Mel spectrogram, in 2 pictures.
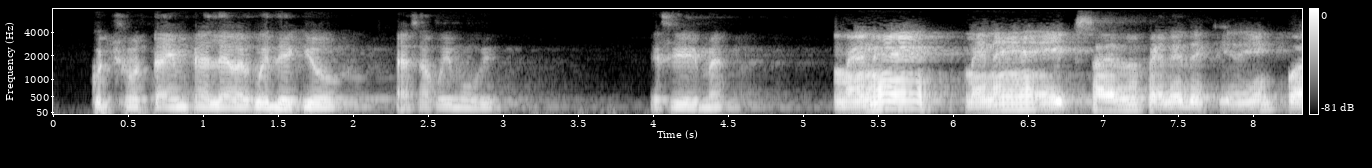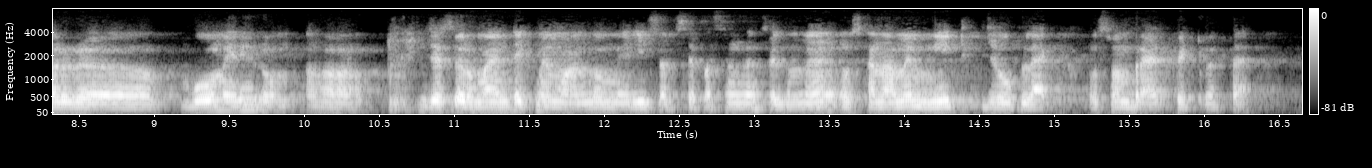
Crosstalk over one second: none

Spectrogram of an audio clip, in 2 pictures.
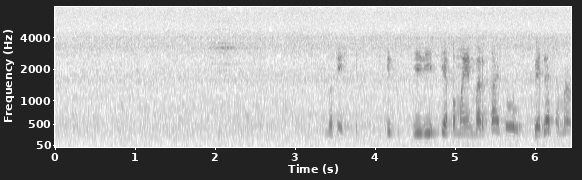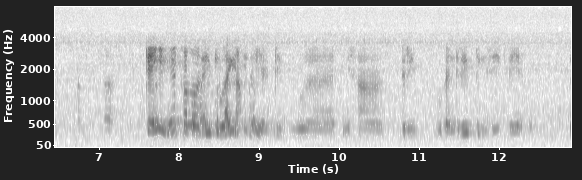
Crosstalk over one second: present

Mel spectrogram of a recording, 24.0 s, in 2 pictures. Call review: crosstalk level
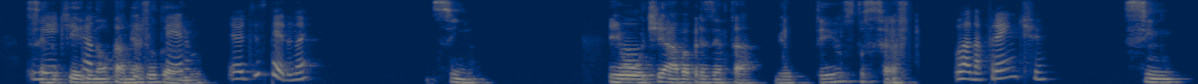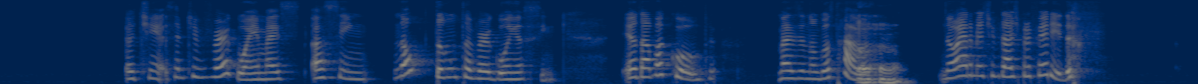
present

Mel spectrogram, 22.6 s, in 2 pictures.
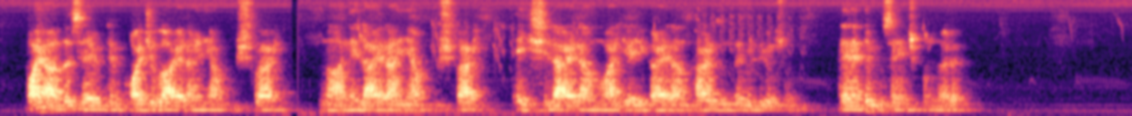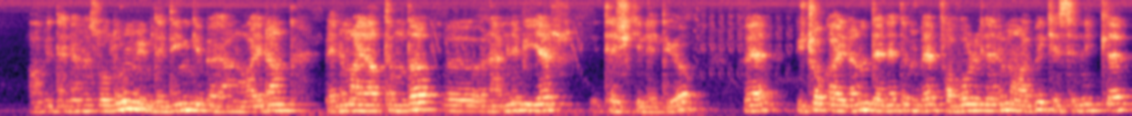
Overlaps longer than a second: none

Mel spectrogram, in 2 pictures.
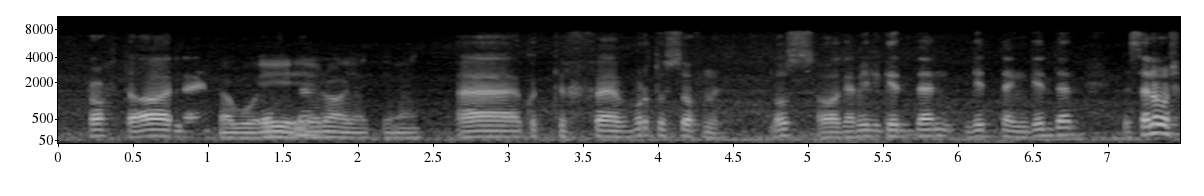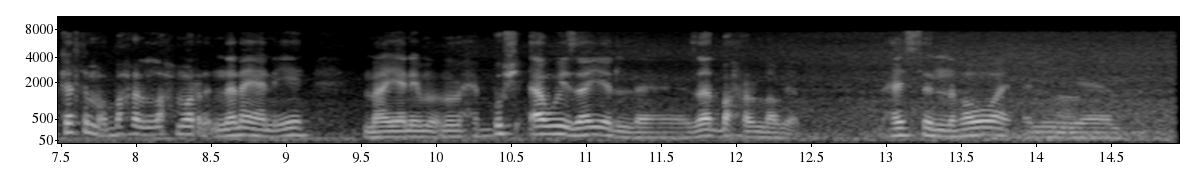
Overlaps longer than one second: none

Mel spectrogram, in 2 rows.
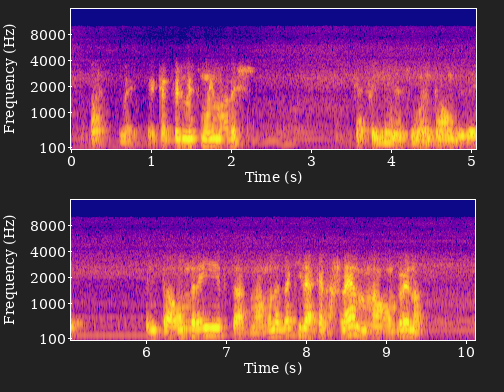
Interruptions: none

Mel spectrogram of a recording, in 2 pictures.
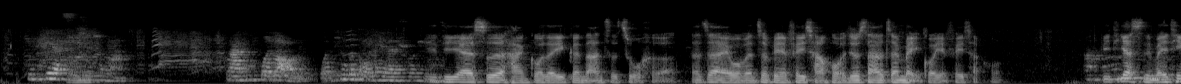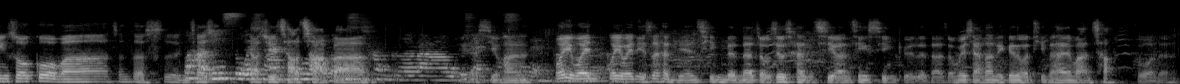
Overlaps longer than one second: present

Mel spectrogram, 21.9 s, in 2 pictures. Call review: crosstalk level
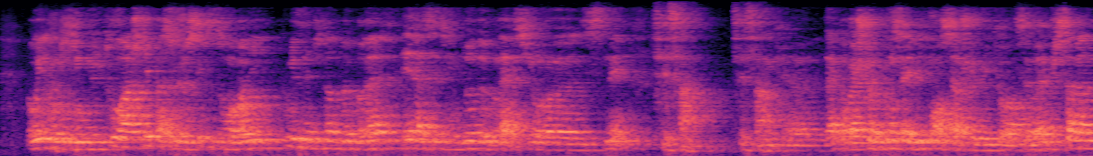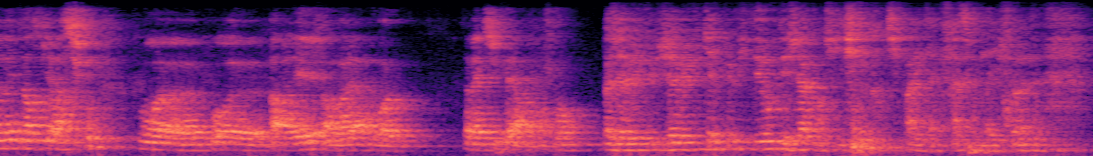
none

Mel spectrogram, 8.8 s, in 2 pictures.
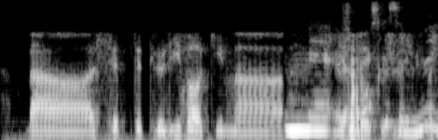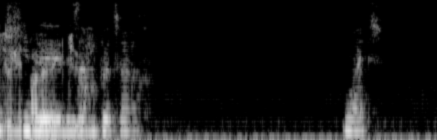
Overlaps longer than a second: present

